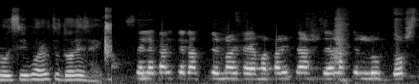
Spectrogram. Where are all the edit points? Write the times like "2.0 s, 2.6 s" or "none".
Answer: 1.2 s

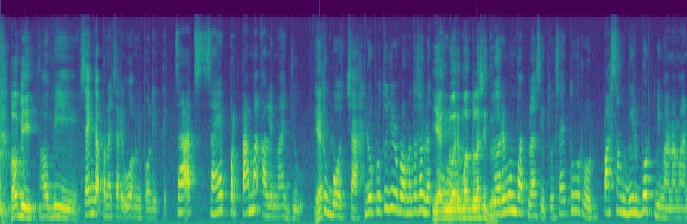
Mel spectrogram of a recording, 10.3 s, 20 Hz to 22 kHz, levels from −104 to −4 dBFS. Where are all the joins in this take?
2.6 s, 5.5 s

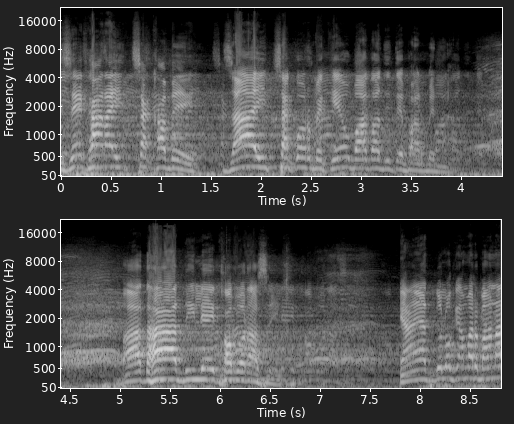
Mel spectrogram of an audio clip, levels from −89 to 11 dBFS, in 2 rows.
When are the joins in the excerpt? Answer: 7.7 s

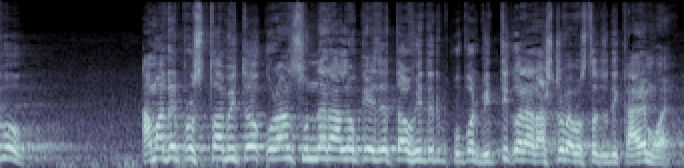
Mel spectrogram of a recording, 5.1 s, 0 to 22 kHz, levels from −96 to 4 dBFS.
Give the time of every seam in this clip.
3.3 s

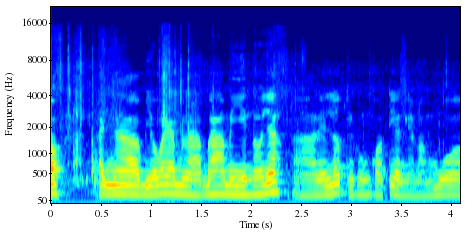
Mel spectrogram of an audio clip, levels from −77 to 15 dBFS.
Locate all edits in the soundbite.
2.5 s

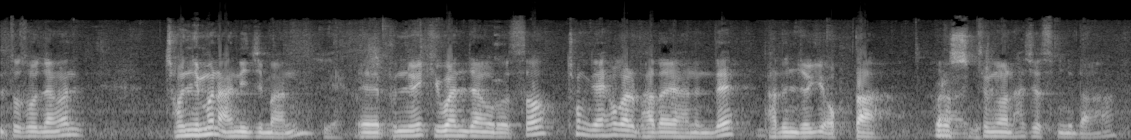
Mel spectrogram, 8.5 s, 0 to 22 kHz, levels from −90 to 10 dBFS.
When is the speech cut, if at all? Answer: 6.1 s

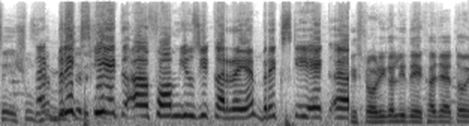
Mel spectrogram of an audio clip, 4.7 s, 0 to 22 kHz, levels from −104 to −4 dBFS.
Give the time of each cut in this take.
3.5 s

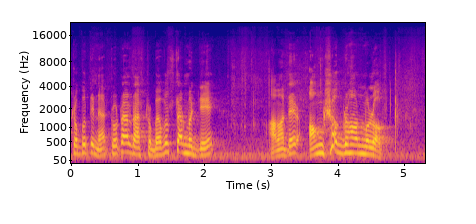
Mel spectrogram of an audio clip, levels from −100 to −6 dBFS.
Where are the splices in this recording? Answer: none

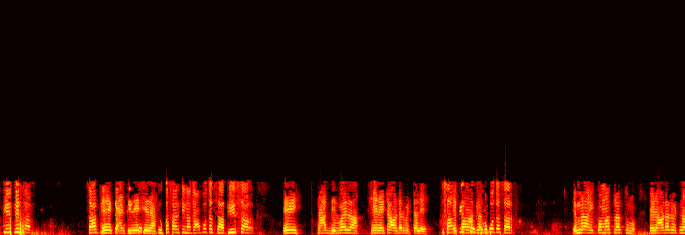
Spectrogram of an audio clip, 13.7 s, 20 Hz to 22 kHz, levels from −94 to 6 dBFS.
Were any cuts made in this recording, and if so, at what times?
12.4 s

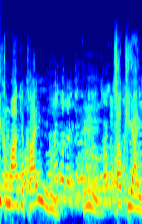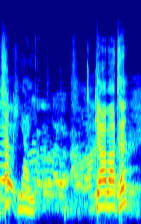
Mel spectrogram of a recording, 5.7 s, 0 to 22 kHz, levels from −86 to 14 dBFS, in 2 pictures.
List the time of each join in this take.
none

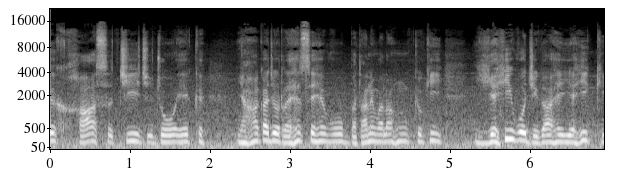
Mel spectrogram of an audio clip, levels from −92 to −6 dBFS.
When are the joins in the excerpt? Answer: none

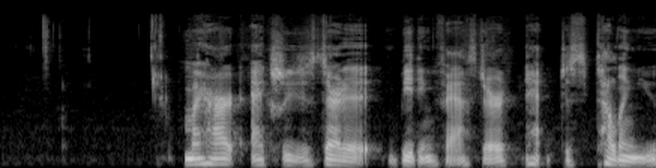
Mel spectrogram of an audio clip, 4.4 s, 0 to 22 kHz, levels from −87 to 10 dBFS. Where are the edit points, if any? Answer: 2.5 s

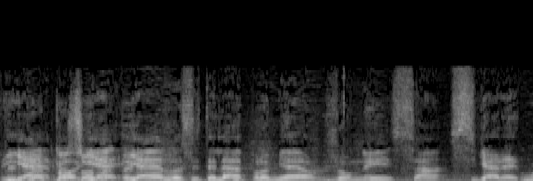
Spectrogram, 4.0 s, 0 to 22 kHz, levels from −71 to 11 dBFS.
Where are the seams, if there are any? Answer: none

